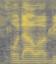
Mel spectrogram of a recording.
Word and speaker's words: Odawa: And you go across the country and it's the same thing, like Saskatchewan or Ottawa or all these places, right? Or Anishinaabe or Cree or Odawa names. Odawa being the original pronunciation.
